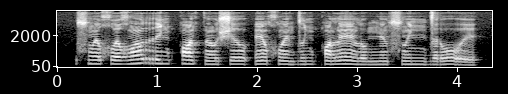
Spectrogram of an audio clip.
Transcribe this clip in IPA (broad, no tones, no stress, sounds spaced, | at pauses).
sʷ ə̃ ɪ̯ χʷ ɘ ɪ̯ ʁʷ ə̃ ʊ̯ r e ɲ qʷ ə̃ t ə̃ ʊ̯ ʃ ɘ ʊ̯ ʔ ẽ χʷ ẽ d o ɲ qʷ ə̃ l ẽ l o ŋ ẽ sʷ ẽ ɲ d ə ɾ o ɪ̯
